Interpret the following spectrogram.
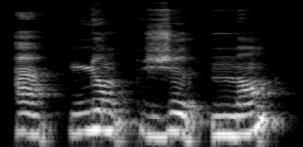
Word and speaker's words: allongement: Bien prononcer le e de allongement. allongement. Cela fait quatre pieds. Si vous dites allongement, allongement, vous n'aurez que trois pieds et votre verre sera bancal.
